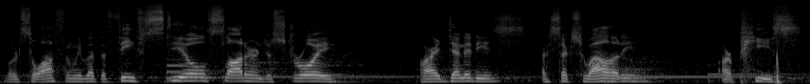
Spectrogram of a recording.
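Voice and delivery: low, soft, measured praying voice; prayer. Real, not acted. Leading listeners in prayer to Lord God, hushed prayer. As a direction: pray quietly, phrase by phrase.

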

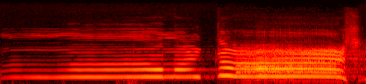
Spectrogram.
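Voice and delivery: very long, high, building yell; drawn-out mock-furious shout; mad child's outburst. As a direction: imitate a boy bursting with rage, stretching every word. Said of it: "He is so mad".

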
